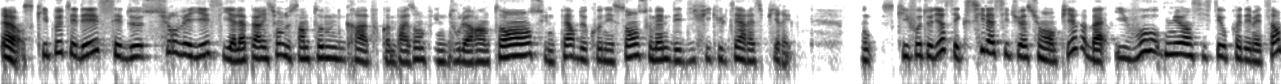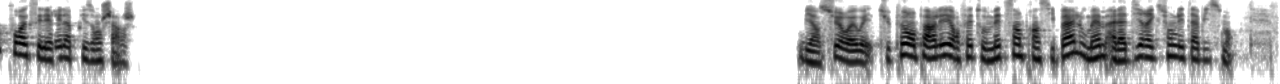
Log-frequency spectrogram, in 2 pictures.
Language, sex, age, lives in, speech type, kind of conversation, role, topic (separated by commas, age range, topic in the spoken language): French, female, 35-39, France, read, expert-assistant, expert, Pourquoi existe-t-il autant de spécialités médicales différentes et comment choisit-on celle qui nous convient quand on est malade ?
